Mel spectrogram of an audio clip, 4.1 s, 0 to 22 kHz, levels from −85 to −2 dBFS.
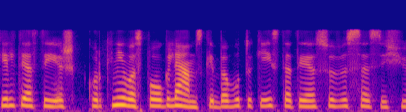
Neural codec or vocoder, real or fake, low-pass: codec, 16 kHz, about 1 kbps, DyCAST, with the encoder's durations; fake; 7.2 kHz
